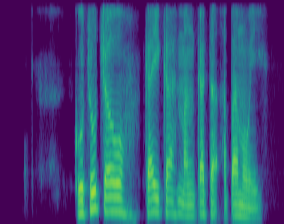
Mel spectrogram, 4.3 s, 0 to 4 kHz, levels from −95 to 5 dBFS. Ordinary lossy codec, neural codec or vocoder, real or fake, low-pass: AAC, 32 kbps; codec, 16 kHz in and 24 kHz out, 0.9 kbps, LongCat-Audio-Codec, fine tuned four codebook decoder; fake; 3.6 kHz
